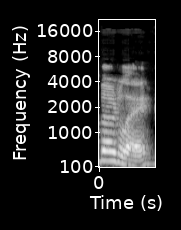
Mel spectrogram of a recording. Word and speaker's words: Baudelaire: Okay, so I said Baudelaire, like, my whole life, and then Amanda goes, Baudelaire, and I'm like, okay... And then my husband this morning, when I pronounced it correctly, goes, Odele? And I'm like, no.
